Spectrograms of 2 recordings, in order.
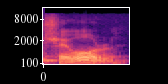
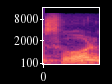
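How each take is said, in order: First: The first syllable is a short 'she' sound. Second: The first syllable is a reduced 'seu' sound. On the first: This is the original Hebrew form. "히브리 말로는 쉐올" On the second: This is the form used in the Korean Bible. "우리 성경에는 스월"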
